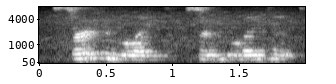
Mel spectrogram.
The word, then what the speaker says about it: circulate: The principles remain the same as Buddhism circulated. No, first time is correct. Circulated. Yeah, circulate. Accent on the first syllable.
